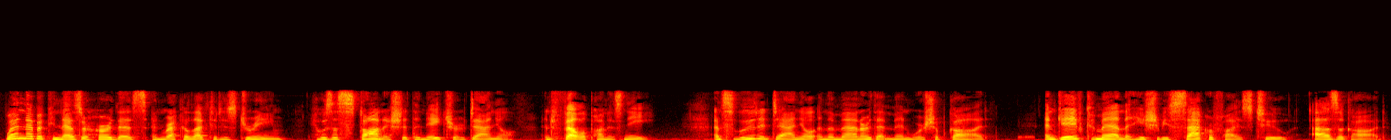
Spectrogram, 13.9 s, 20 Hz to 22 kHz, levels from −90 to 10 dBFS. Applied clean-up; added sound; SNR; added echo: none; none; none; none.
